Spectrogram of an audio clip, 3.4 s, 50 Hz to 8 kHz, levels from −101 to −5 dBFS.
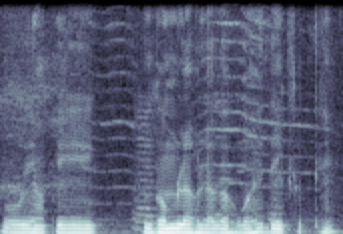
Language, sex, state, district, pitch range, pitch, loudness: Hindi, male, Chhattisgarh, Raigarh, 120-130 Hz, 125 Hz, -15 LUFS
